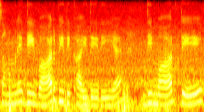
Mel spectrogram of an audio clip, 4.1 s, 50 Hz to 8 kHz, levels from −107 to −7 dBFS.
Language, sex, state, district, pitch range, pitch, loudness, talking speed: Punjabi, female, Punjab, Pathankot, 190-240 Hz, 215 Hz, -19 LUFS, 145 wpm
